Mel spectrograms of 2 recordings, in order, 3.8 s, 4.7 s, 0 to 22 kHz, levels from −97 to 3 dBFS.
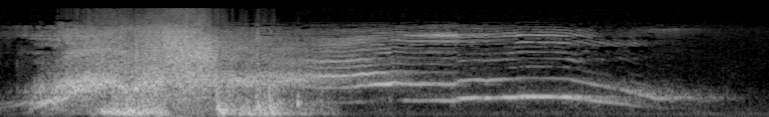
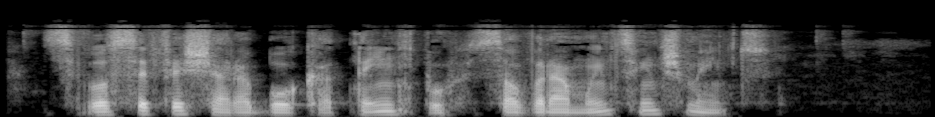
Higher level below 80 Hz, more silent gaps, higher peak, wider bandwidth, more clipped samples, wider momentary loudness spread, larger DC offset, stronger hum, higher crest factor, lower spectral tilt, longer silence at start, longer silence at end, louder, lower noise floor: first, -52 dBFS vs -58 dBFS; neither; second, -12 dBFS vs -2 dBFS; first, 16 kHz vs 9.6 kHz; neither; first, 16 LU vs 11 LU; neither; neither; second, 14 dB vs 22 dB; about the same, -3 dB/octave vs -2.5 dB/octave; about the same, 0.1 s vs 0.2 s; second, 0.45 s vs 0.85 s; about the same, -24 LUFS vs -23 LUFS; second, -52 dBFS vs -61 dBFS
